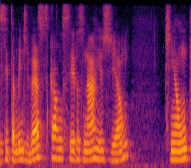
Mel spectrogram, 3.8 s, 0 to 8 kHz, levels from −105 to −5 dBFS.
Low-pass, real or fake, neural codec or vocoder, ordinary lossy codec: 7.2 kHz; real; none; none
